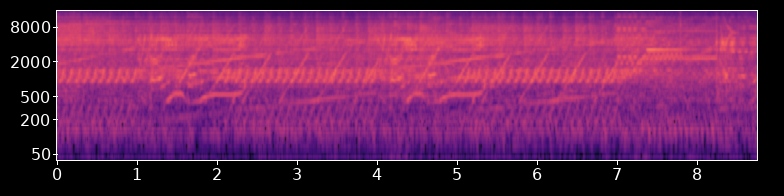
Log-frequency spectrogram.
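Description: Pachislot machine playing electronic sound effects while its on-screen counter climbs: fast-ticking chime runs, rising pitch sweeps and bouncy 'boing'-like tones, repeating every second or two and stopping near the end.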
